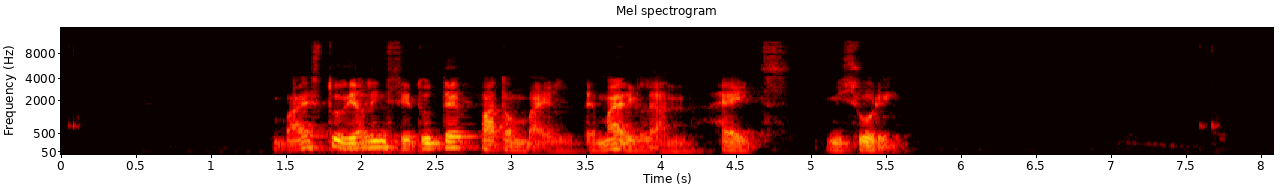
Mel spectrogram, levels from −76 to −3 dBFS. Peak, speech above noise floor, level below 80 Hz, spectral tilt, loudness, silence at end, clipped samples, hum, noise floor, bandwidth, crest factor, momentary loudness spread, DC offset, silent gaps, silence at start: -12 dBFS; 47 dB; -58 dBFS; -5.5 dB/octave; -34 LUFS; 0.35 s; under 0.1%; none; -81 dBFS; 11.5 kHz; 24 dB; 14 LU; under 0.1%; none; 1.4 s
